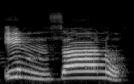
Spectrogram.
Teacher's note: Hukum yang kedua dalam surah Al-Zalzalah ayat ketiga adalah insanu, yaitu ikhfa hakiki karena ada nun mati atau tanwin bertemu dengan huruf sin, cara membacanya samar-samar membentuk huruf sin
